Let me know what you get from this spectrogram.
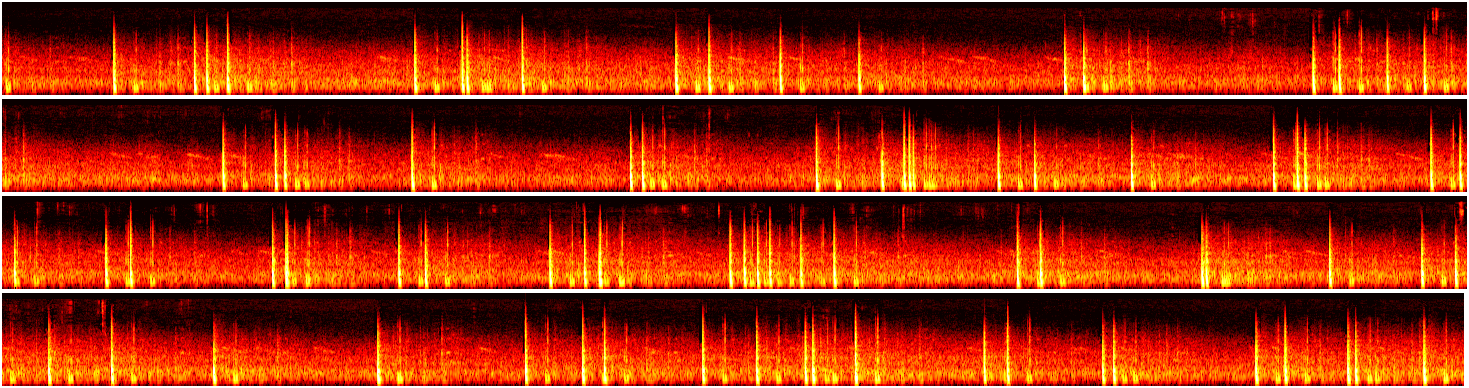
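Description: Aerial firework shells bursting in a continuous barrage of sharp bangs, several a second and unevenly spaced, with no let-up.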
